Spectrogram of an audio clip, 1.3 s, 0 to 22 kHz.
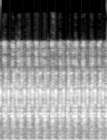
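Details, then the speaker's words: Smash 110 motorcycle started after sitting almost 5 years in storage: quick, even beat around ten pulses a second at idle but thin, tinny, harsh sound; cause not confirmed. "itu suara terlalu kalengan"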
